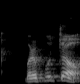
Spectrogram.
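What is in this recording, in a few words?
"berpucuk", Malay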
